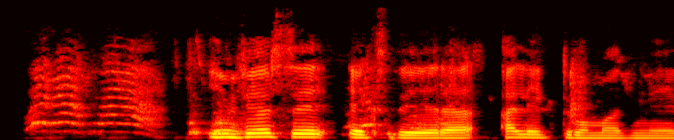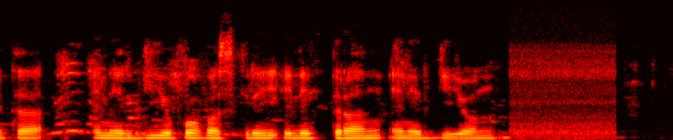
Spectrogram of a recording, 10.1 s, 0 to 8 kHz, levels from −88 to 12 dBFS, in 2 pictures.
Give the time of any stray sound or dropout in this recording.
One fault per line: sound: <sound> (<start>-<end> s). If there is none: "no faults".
no faults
